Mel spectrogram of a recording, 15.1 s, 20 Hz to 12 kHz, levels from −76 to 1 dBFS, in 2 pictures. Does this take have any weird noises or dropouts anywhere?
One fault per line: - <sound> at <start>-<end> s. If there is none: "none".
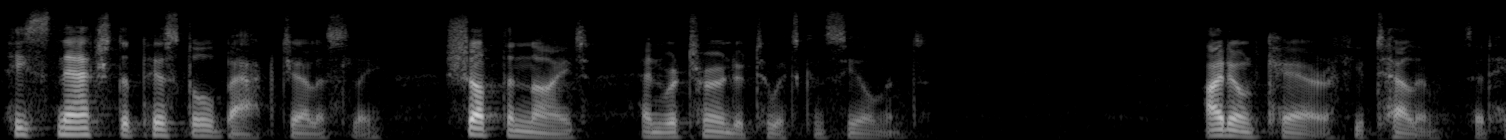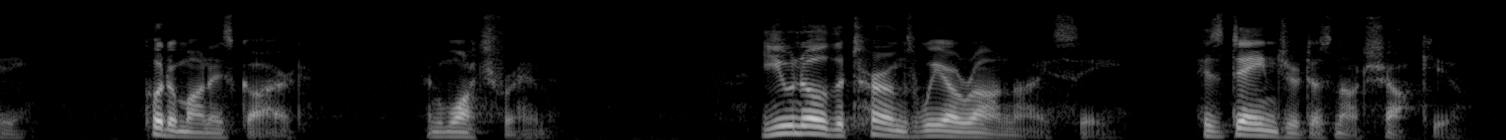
none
